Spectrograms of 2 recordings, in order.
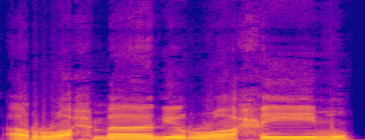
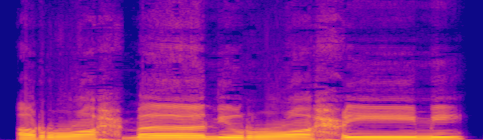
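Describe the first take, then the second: First: The final consonant ends silent with no vowel. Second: The final consonant ends with a faint short vowel. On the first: "kalau yang baris bawah dia tak boleh jadi ismam ... tak boleh gitu" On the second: "dibaca satu per tiga harakat"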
